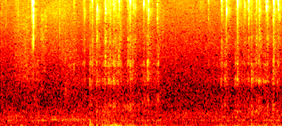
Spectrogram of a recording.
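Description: Long lavender acrylic nails scratch and tap across the dense pin bristles of a teal plastic paddle hairbrush with a hollow body and teal ball-tipped pins, held up in the air. It produces rapid, irregular bright clicks and crackling scratches over a steady low rumble.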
